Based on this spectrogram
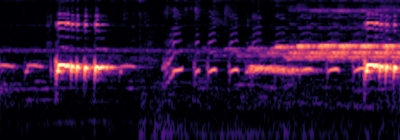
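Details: Lure song of a local zebra dove for trapping: a loud burred coo, then scattered short hooked notes and a longer even coo, with a faint higher steady tone behind.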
